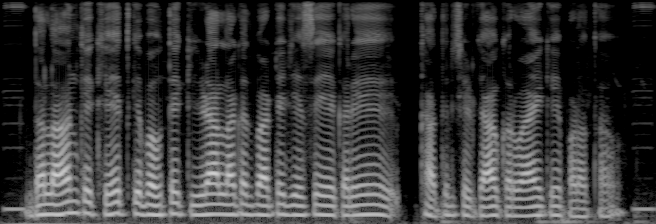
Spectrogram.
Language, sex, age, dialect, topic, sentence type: Bhojpuri, male, 18-24, Western, agriculture, statement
